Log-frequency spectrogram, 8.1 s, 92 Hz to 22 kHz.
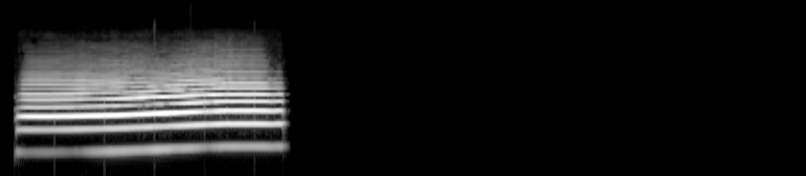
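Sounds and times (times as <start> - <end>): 
trombone glissando: 0.2 - 2.9.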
